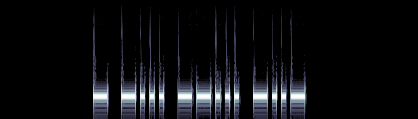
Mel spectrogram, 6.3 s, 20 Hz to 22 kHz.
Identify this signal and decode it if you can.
Morse code, heard as a keyed tone, about 17 wpm, 700 Hz. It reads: TB7X
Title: DXCC-100 Call Signs - 4 Characters - Repeated 2x - 17wpm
